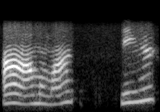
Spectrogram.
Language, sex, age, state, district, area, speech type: Tamil, female, 18-30, Tamil Nadu, Tiruvarur, rural, conversation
